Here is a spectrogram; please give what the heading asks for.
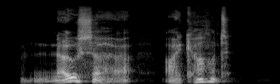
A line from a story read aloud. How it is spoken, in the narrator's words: the mate replied uneasily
